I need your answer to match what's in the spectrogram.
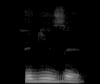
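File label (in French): "aiguiser", French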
